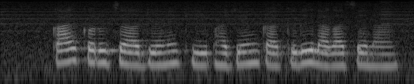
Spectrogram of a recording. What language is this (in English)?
Marathi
